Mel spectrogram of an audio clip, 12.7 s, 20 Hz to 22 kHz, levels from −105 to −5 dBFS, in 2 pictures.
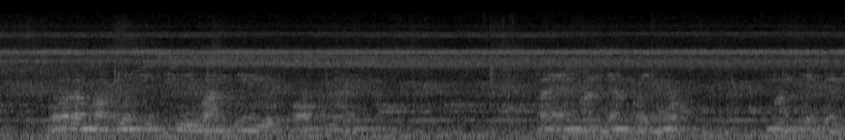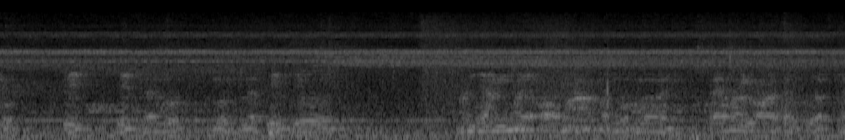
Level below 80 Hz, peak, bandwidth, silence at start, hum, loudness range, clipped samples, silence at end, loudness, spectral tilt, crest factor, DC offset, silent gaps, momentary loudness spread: -76 dBFS; -46 dBFS; 16 kHz; 0 s; none; 2 LU; under 0.1%; 0 s; -61 LUFS; -3 dB/octave; 16 dB; under 0.1%; none; 4 LU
